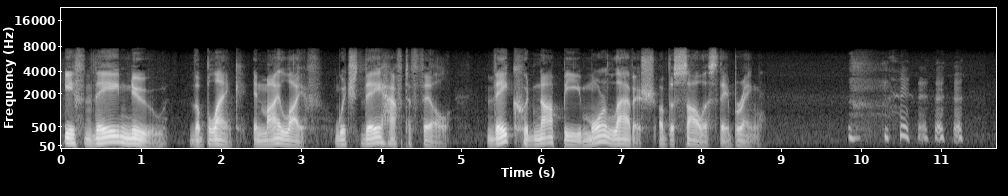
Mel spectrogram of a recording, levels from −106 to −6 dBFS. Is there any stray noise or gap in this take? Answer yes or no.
yes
